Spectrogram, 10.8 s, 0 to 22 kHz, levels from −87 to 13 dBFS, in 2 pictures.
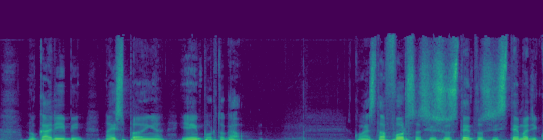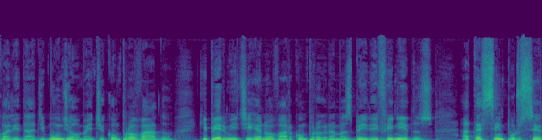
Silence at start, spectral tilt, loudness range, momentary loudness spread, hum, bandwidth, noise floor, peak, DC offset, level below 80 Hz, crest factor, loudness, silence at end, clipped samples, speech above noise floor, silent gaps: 0.25 s; -6 dB/octave; 3 LU; 9 LU; none; 17 kHz; -56 dBFS; -4 dBFS; under 0.1%; -34 dBFS; 16 dB; -21 LUFS; 0 s; under 0.1%; 36 dB; none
